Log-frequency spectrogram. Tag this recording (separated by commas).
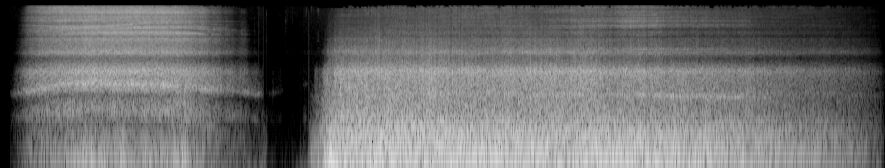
Respiratory sounds, Wind, Breathing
